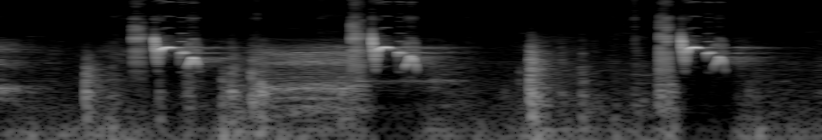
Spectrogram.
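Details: Male bar-winged prinia, lively and persistent, uttering a lure call of piercing chirps with a falling squeak, separated by buzzy, bleat-like harmonic sounds and a soft hum.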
